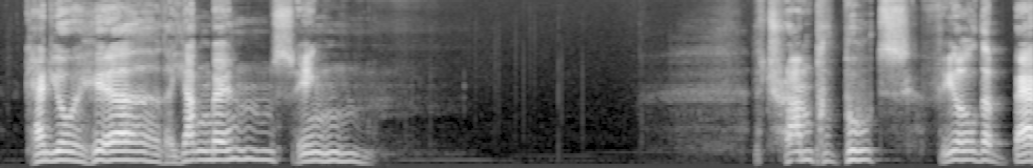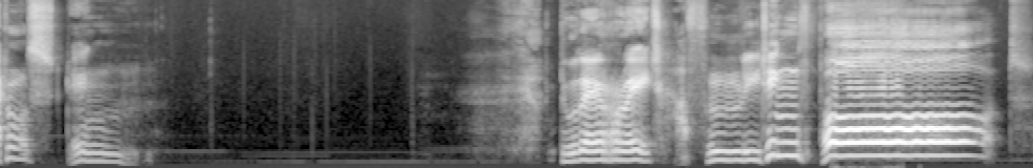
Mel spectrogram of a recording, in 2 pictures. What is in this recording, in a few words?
So Many Vocals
